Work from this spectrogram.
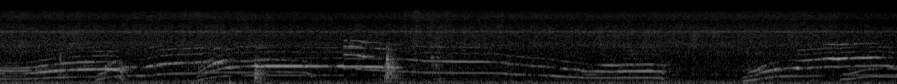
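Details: Two neighbourhood tabby cats facing off and stalling a fight, trading long wavering yowls that rise and fall, overlapping one another with bent, quavering tones and short breaks between bouts.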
